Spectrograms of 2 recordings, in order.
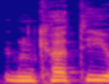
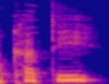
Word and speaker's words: Ncuti: Like, hopefully we get this with this, is it Nkati or Cutty? I'm not sure how you pronounce the name, but if I'm right, the pronunciation is Ncuti. Okay. Ncuti Gatwa. Right. It's not how it's spelt at all, but that's what people seem to be saying.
